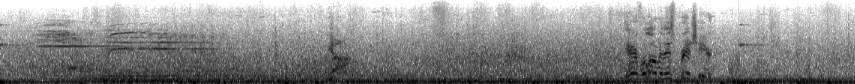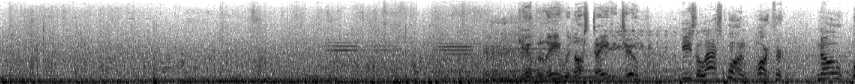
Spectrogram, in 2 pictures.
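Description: Horses' hooves thud steadily on snow.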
